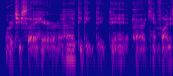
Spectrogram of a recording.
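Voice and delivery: under-breath whisper while searching; hushed searching mumble. Real, not acted. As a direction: murmur to yourself as you scroll. Muttering while searching chat.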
